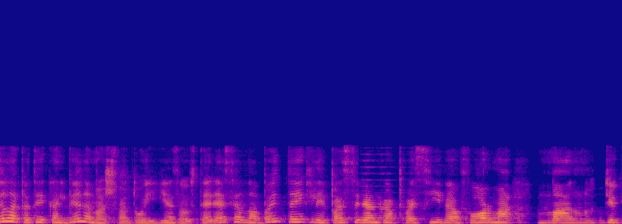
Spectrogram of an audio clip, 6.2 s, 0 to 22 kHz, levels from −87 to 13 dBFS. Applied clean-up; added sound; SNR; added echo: neural mask model DeepFilterNet 3.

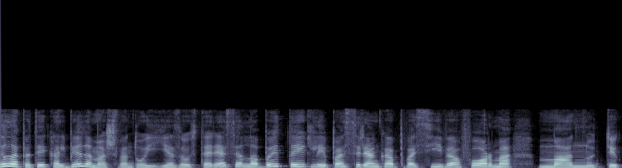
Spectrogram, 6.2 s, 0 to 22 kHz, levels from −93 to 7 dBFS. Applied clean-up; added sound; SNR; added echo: none; none; none; none.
